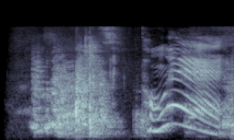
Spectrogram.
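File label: "le4", Mandarin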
